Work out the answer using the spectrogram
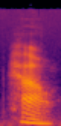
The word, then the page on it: how: American English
